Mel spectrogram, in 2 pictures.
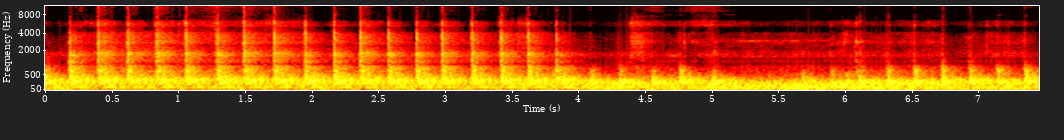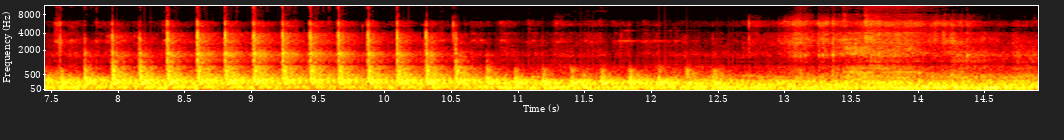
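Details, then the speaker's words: Steinway piano key frame on key bed, key block screw being turned in: quick hollow wooden knocks a bit over two a second that stop only as the screw finishes its last half turn; front rail bedding contact being adjusted. "so you can see that that that contact is really quite minimal it really only stops knocking right as the screw finishes turning in all the way"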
